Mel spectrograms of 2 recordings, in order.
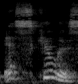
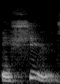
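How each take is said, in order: First: The name is said with English pronunciation. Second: The name is said with French pronunciation. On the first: "whether we use the English or the French pronunciation" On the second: "whether we use the English or the French pronunciation"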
